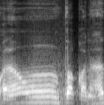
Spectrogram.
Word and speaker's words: أنطقنا: في كلمة أنطقنا عندك الهمزة مرققة، فالخطأ أن تقول قالوا الهمزة مرققة، أنطقنا، هنا إخفاء حقيقي لوقوع الطاء بعد النون الساكنة، وهي من حروف الإخفاء، من حروف صف ذا ثنى، فالقاعدة هنا هي الإخفاء.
